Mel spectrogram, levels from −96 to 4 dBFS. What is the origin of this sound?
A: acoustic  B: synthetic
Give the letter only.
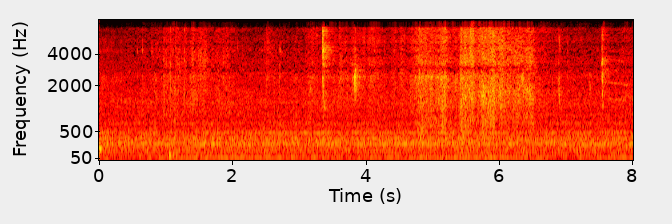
A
